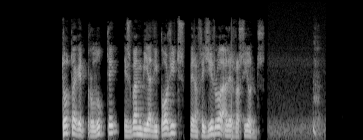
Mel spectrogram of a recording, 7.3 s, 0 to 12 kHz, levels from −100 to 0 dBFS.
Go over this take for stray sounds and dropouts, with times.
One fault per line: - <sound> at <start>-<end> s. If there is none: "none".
- cough at 6.2-6.5 s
